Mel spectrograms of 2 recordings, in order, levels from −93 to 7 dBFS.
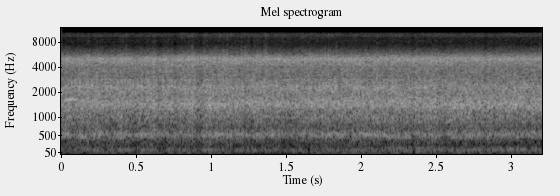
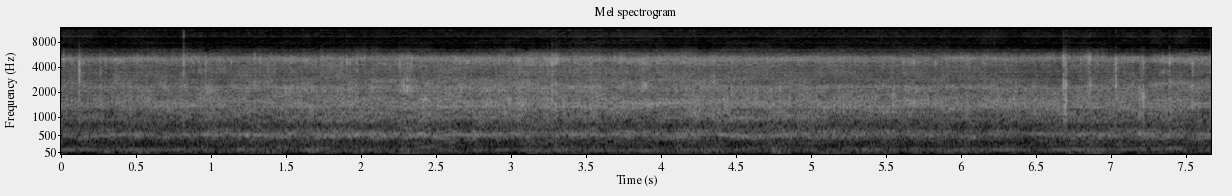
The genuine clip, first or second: first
